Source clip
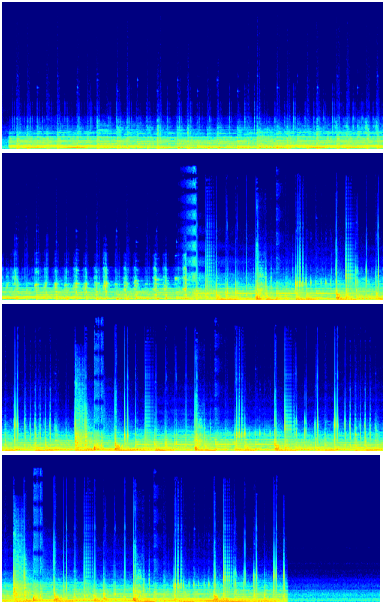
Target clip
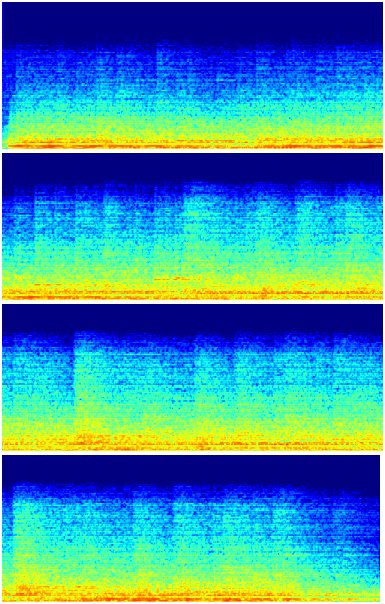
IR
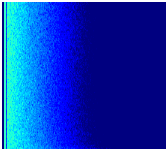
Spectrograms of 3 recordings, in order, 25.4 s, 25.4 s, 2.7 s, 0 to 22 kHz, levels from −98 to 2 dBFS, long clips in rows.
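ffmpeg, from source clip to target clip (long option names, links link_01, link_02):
-filter_complex "[0:a]bass=frequency=250:gain=-2,treble=frequency=4000:gain=4,asplit=2[link_01][link_02];[link_02]highpass=frequency=720:poles=1,volume=35dB,asoftclip=type=tanh:threshold=-6.5dB[link_03];[link_01][link_03]amix=inputs=2:normalize=0,lowpass=frequency=4300:poles=1,volume=-6dB,acrossover=split=480|710[link_04][link_05][link_06];[link_05]acompressor=threshold=-32dB:ratio=6[link_07];[link_04][link_07][link_06]amix=inputs=3:normalize=0,aecho=1:1:1000:0.266[link_08];[1:a]atrim=start_sample=2205[link_09];[link_08][link_09]afir=irnorm=-1:irlink=0,aresample=32000,aresample=44100,afftfilt=real='re*3.46*eq(mod(b,12),0)':imag='im*3.46*eq(mod(b,12),0)':win_size=2048:overlap=0.75,volume=1.5dB"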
